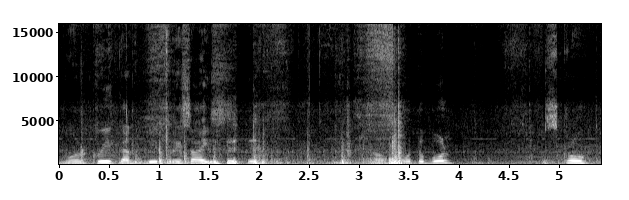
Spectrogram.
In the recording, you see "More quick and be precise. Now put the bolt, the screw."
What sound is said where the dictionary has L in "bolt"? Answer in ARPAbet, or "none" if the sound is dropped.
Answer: L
